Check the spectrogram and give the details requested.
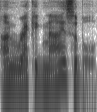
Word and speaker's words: unrecognizable: I went back last year, and it is completely unrecognizable because of all the new developments. Watch that pronunciation. Unrecognizable. 5 syllables.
